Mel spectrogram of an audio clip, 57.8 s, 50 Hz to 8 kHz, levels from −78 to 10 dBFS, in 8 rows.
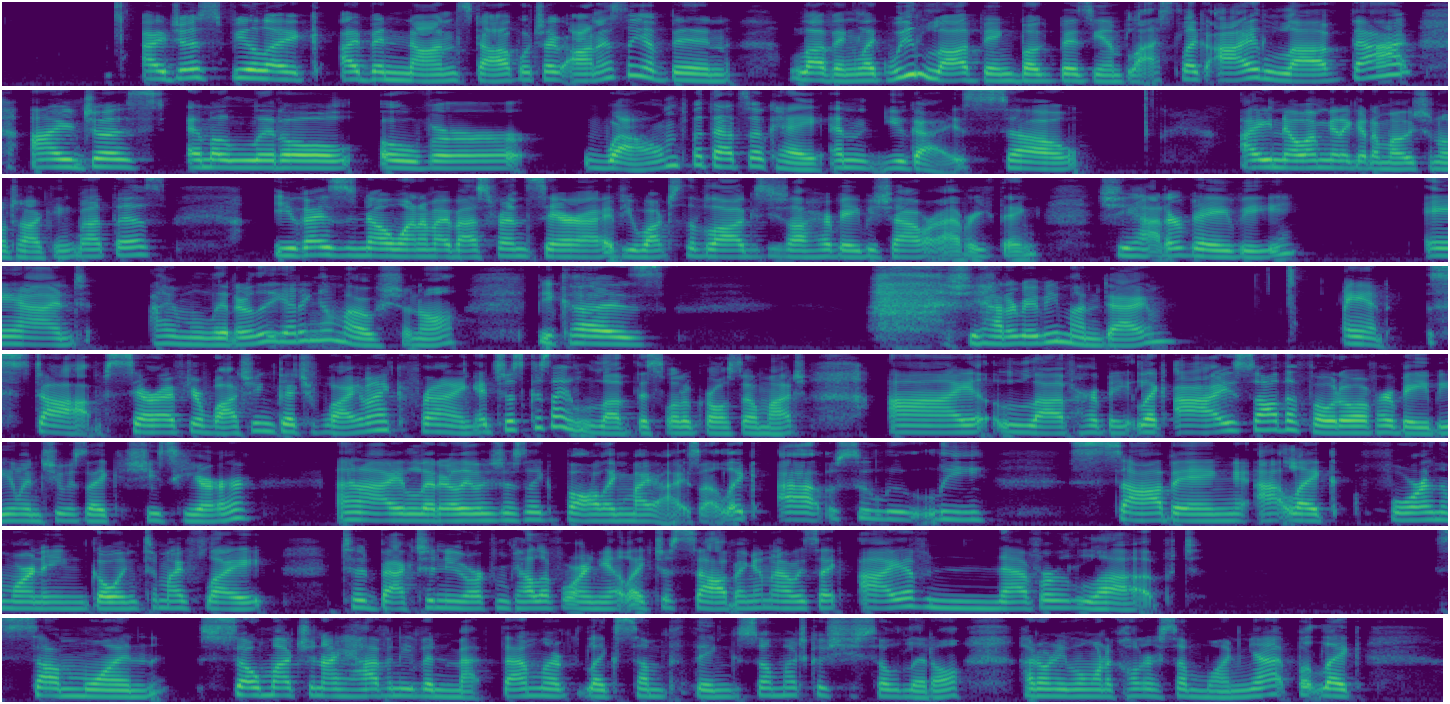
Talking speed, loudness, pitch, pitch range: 200 wpm, -19 LUFS, 200 Hz, 185-215 Hz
